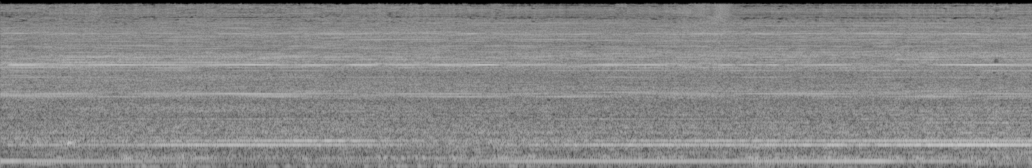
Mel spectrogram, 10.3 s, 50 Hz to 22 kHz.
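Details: CNC router running Mach3 after a 3-week noise problem was solved with an opto-isolated breakout board: smooth steady hum with constant tones, no irregular noises or stutters; normal running.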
